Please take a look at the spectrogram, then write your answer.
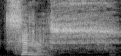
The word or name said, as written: Tzimus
